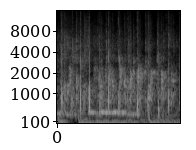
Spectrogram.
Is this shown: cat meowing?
no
